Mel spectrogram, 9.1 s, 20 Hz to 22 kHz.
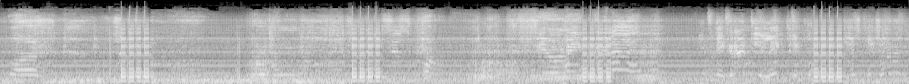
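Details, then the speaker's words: Late-1950s West German Grundig Majestic 3035W all-band tube radio under repair, signal tracer probing FM IF stage output: repeating bursts of harsh electronic buzzing from a nearby cell phone picked up by the high-gain tracer; cell phone interference. "That noise is the That is the phone. That is the cellular telephone doing that."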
